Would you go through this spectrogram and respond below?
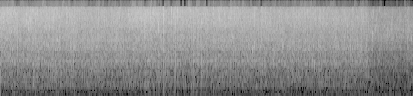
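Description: Onions and bell pepper fry in a pan while being stirred, a constant bright sizzle with small scraping clicks up close, easing slightly near the end, no voices.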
